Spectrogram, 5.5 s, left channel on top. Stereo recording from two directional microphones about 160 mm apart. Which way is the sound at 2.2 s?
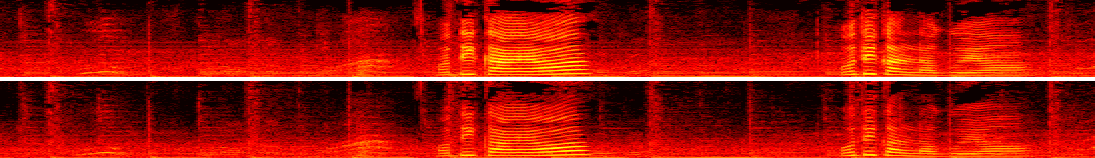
15° right (ahead or behind).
